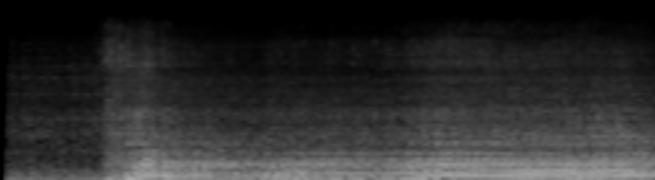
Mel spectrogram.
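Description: Car engine sound effect: a low engine drone that grows louder about a second in and then runs steadily.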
